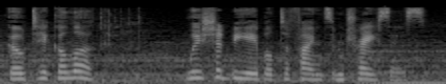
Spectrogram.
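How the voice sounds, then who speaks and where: A woman's voice: fairly high pitch, normal speed, natural voice. A woman playing an enigmatic, self-assured female companion in a video game, teasing and aloof, shifting between formal phrasing and flippant slang. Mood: teasing, guiding. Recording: music under the voice.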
